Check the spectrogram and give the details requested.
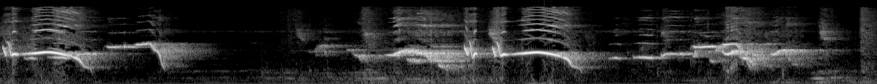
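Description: Black-naped oriole giving rich, liquid fluted whistles that slide up and down in short phrases, with a brief pause between bursts.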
